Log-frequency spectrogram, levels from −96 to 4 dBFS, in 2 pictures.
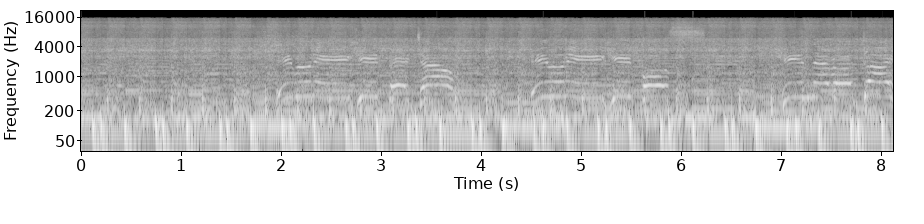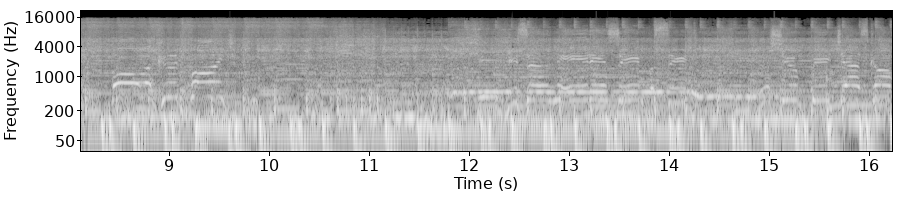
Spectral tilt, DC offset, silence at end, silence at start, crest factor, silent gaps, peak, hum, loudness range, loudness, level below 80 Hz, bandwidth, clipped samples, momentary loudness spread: -4 dB/octave; under 0.1%; 0 s; 0 s; 10 dB; none; 0 dBFS; none; 1 LU; -11 LUFS; -22 dBFS; 15.5 kHz; under 0.1%; 2 LU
